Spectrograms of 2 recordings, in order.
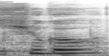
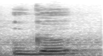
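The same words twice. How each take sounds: First: It is said with a light French accent. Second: It is said with a heavy French accent. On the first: The speaker calls it right. "it was much lighter, so that I would say Hugo" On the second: The speaker calls it wrong. "and I wouldn't say Hugo"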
